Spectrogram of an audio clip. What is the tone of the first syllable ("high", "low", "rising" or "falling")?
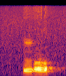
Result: low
